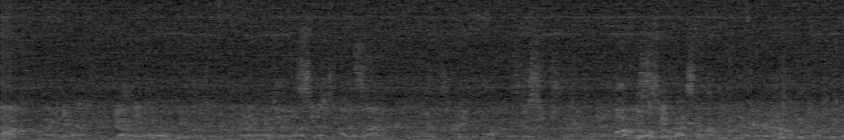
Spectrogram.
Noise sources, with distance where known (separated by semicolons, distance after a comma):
person or small group talking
